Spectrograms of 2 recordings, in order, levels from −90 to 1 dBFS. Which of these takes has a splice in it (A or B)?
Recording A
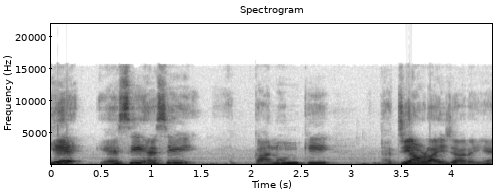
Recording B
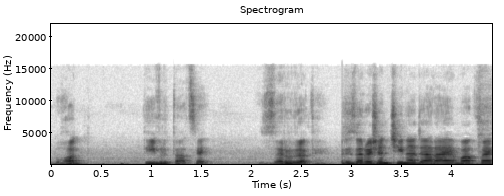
B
